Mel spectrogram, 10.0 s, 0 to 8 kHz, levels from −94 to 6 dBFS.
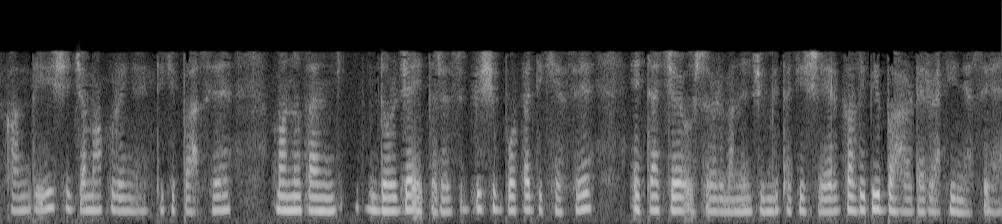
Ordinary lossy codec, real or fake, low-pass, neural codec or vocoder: AAC, 16 kbps; fake; 7.2 kHz; codec, 16 kHz in and 24 kHz out, 0.8 kbps, FocalCodec, streaming, 65536 codes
